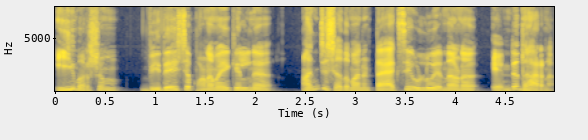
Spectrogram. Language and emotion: Malayalam, happy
